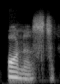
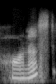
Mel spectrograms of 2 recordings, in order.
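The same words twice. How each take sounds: First: The h at the start is silent. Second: The h at the start is pronounced. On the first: The speaker calls it right. "So H should be silent" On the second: The speaker calls it wrong. "It is not honest"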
